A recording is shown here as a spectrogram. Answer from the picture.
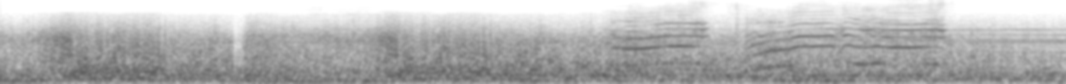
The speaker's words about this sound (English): Yes, isn't this some storm? I hope it doesn't wake the baby.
